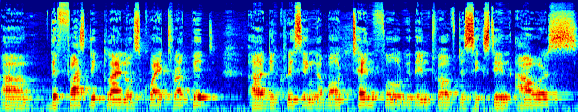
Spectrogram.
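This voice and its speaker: The recording has noticeable background noise. Audible room echo surrounds the voice. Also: man. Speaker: pharmaceutical researcher. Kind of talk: conference presentation. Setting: conference stage with audience. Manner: fast; hesitant, with fillers.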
